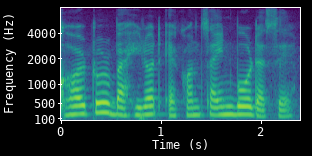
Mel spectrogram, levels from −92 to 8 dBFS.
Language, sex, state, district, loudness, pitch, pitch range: Assamese, female, Assam, Kamrup Metropolitan, -14 LUFS, 200 Hz, 185-210 Hz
